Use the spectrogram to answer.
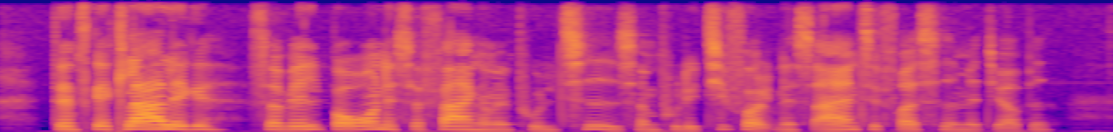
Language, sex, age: Danish, female, 25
